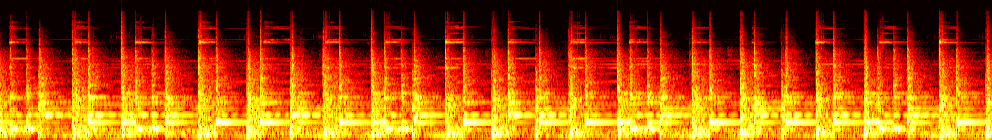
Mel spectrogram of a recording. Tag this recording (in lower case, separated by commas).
wood block, music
